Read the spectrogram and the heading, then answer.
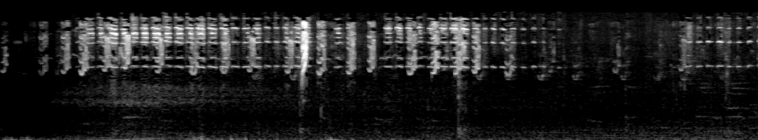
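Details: A female ultramarine grosbeak soliciting mating and calling to stimulate the male, in caatinga country, gives rapid, high, thin chips in quick bursts over a low background rumble.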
